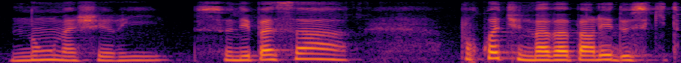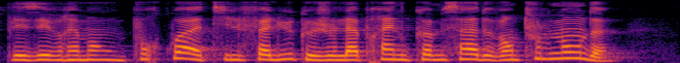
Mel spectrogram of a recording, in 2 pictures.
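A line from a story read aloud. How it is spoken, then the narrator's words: Choked, stifling a sob. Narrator (French): J'ai étouffé un sanglot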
